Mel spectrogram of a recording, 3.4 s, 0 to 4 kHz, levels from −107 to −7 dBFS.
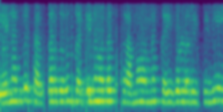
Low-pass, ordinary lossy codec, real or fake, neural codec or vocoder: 3.6 kHz; none; real; none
